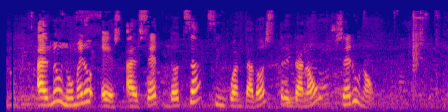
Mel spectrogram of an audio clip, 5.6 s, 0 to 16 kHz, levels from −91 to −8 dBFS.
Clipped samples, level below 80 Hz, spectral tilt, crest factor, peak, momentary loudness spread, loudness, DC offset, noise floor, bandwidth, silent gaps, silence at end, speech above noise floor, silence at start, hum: under 0.1%; -74 dBFS; -3 dB/octave; 22 dB; -4 dBFS; 17 LU; -24 LUFS; under 0.1%; -46 dBFS; 11.5 kHz; none; 0.35 s; 22 dB; 0.1 s; none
